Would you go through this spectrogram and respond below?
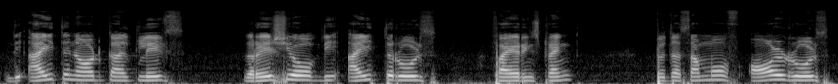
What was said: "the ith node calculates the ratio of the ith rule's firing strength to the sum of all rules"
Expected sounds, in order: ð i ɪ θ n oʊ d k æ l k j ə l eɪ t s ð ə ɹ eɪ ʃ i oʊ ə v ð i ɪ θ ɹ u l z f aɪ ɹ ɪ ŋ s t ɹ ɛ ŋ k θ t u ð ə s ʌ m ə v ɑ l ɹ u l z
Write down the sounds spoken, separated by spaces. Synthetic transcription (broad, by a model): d i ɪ t n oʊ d k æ l k j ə l eɪ t s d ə ɹ eɪ ʃ i oʊ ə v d i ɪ t ɹ u l s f aɪ ɹ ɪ ŋ s t ɹ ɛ ŋ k t t u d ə s ʌ m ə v ɑ l ɹ u l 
